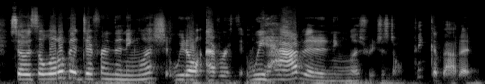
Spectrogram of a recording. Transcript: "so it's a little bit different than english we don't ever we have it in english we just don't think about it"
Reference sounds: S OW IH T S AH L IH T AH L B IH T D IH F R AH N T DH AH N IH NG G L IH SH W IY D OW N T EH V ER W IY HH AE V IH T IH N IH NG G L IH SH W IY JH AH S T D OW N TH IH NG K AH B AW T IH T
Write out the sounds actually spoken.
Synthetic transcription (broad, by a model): S OW IH T S AH L IH T L B IH T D IH F R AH N DH AH N IH NG G L IH SH W IY D OW N T EH V ER W IY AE V IH T IH N IH NG G L IH SH W IY JH AH S D OW N TH IH NG K AH B AW T IH T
